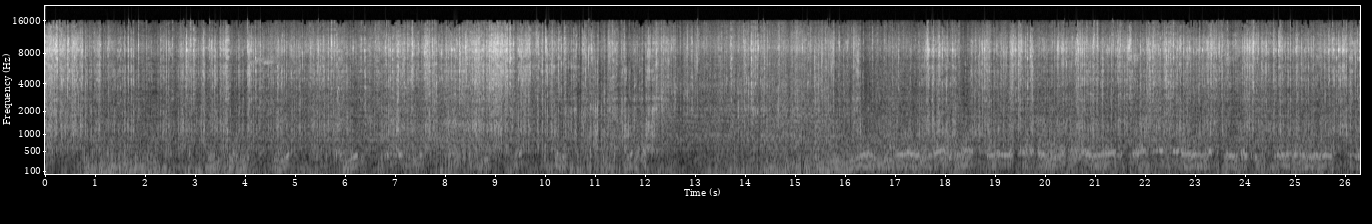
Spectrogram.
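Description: Bicycle tyres hum over asphalt.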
